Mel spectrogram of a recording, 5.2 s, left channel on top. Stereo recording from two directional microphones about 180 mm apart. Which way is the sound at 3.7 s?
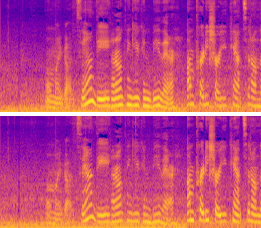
35° right (ahead or behind).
